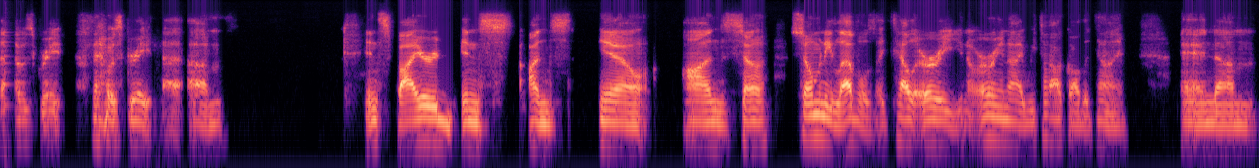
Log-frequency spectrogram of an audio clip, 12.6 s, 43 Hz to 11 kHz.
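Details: Man in his 40s who has stuttered since childhood, in natural conversation: stuttering.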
